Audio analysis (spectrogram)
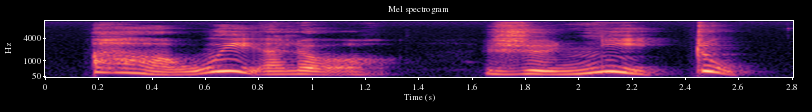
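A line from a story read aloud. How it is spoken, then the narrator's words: Furious exclamation. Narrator (French): s'écria-t-il, littéralement écumant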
